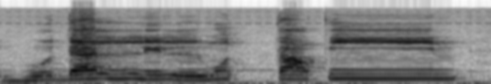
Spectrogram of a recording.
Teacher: Nah, ini tanpa dengung, langsung hudal lil muttaqin.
